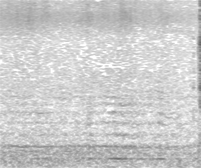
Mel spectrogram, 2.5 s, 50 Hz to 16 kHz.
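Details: Honey bees at an apiary where every hive sits on 4.9 mm cell comb, colonies strong at the close of the season; a soft, even hum of many bees, ending in a sudden loud rustling knock.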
